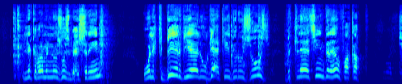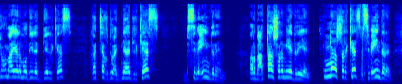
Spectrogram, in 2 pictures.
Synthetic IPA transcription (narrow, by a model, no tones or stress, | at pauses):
ələkbəɾˤmənːuzuʒbʕəʃɾin | wəlkbiɾd̪jælwɡæʕkæjd̪uɾuzuʒ | bət̪læt̪ind̪əɾhəmfɑqɑt̪ˤ | ʃufmʕajːælmud̪ilæt̪̚d̪jæləlkæs | ɣæt̪æxd̪uʕəd̪næhæd̪əlkæs | bsəbʕind̪əɾhəm | ʔɑɾˤbɑʕt̪ˤɑʃəɾˤmjæd̪ɾjæl | t̪nːɑʃəɾˤkæsbsəbʕind̪əɾhəm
